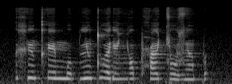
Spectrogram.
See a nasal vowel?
yes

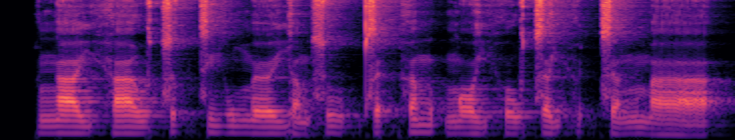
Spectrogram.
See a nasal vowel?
no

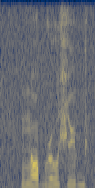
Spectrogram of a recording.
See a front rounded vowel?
yes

